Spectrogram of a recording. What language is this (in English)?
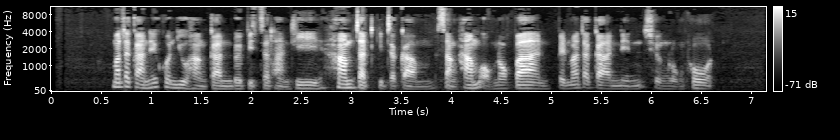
Thai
